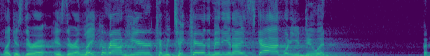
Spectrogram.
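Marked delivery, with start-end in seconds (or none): 0.0-5.0 higher, louder, incredulous; exasperated plea. Acted. Gideon mocking his plight, pleading with God, exasperated. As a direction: demand an answer from God.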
